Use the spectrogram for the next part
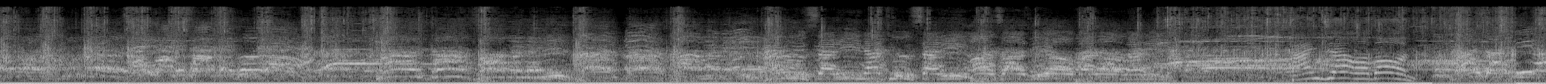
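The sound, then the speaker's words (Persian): A large protest crowd at a night demonstration in Tehran, in areas including Narmak and Shahrak-e Chitgar, filmed on Thursday, chants and shouts loudly and continuously, many voices overlapping in rhythmic bursts, with sharper individual cries rising above the dense roar. “تصاویر ویدیویی دریافتی پنجشنبه از تظاهرات شبانه در نقاط مختلف تهران، از جمله در نارمک و شهرک چیتگر، با شرکت جمعیتی کثیر خبر می‌دهند.”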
